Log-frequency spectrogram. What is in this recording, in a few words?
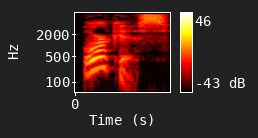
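"orchis", English, British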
